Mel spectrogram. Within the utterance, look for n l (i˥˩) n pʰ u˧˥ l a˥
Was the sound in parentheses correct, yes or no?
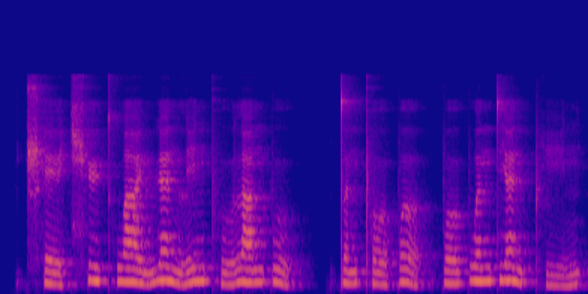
no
